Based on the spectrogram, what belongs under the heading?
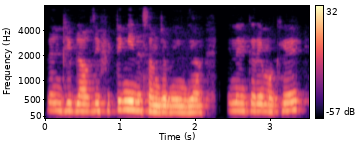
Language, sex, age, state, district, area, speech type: Sindhi, female, 30-45, Maharashtra, Thane, urban, spontaneous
